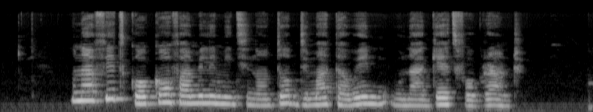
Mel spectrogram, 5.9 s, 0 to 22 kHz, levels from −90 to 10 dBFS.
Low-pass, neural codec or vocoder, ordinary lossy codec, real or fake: 14.4 kHz; none; none; real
